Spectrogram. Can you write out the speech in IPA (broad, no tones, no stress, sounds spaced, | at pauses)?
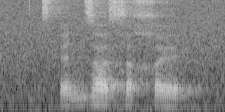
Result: t͡sʼ ɛ n z ʌ s ə χ ɘ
